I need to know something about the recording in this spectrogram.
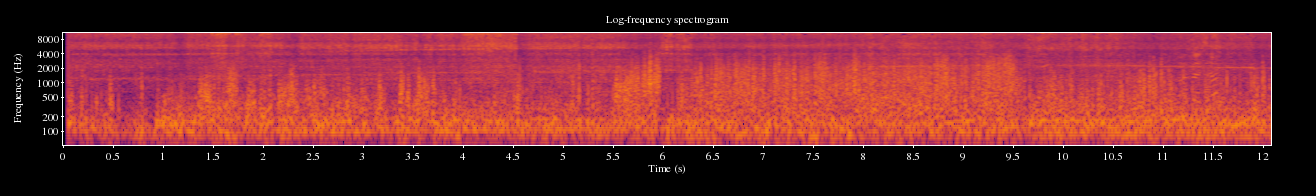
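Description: Royal Enfield Continental GT 650's parallel-twin engine running steadily while the motorcycle is ridden, with wind rushing over the microphone.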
